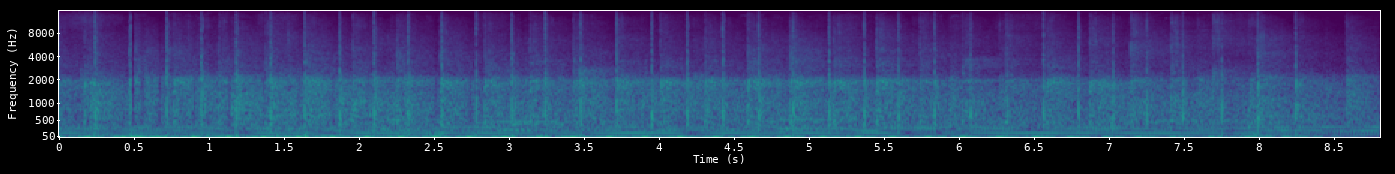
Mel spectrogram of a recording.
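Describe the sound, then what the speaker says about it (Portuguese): A church congregation breaks into sustained applause, dense clapping from many hands filling the hall at a steady, loud level for several seconds, tapering slightly at the end. "Vamos aplaudir o Senhor."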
